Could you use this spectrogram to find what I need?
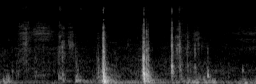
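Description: A car door clunks open.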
